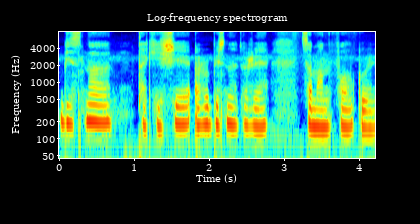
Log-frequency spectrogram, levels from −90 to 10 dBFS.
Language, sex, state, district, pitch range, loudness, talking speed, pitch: Nagamese, female, Nagaland, Kohima, 165-185 Hz, -16 LUFS, 130 wpm, 175 Hz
